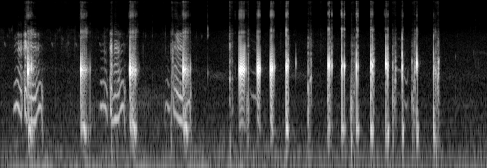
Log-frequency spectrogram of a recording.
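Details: Francolin (teetar) giving several rough, wavering calls, then a quickening series of short, clipped, rattling notes that speeds up and stops, over a faint low hum.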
